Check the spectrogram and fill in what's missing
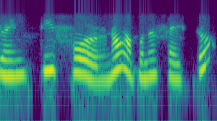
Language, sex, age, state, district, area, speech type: Assamese, female, 30-45, Assam, Dibrugarh, rural, conversation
